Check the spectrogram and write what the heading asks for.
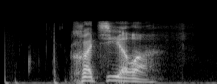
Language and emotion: Russian, angry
